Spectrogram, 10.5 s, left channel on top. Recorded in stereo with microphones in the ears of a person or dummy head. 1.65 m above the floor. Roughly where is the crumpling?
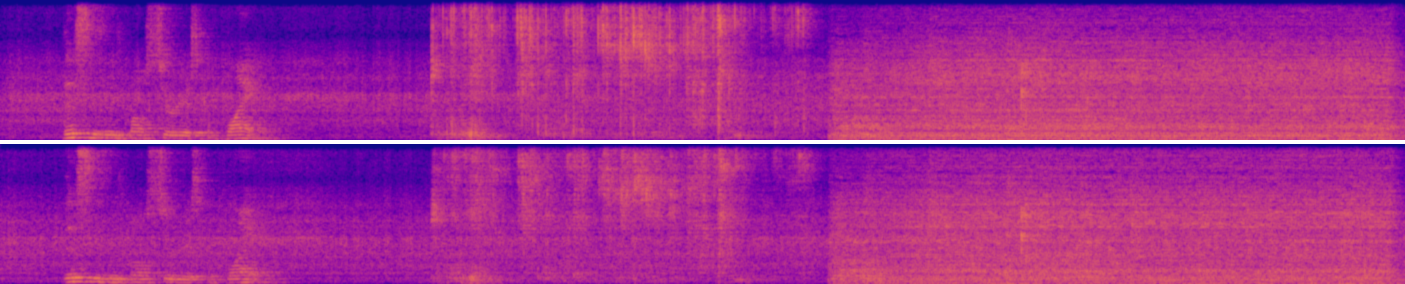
Left.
